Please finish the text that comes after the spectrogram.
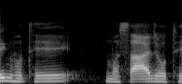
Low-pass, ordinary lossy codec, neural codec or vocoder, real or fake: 7.2 kHz; none; codec, 16 kHz, 1 kbps, X-Codec, WavLM features, trained on Multilingual LibriSpeech; fake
